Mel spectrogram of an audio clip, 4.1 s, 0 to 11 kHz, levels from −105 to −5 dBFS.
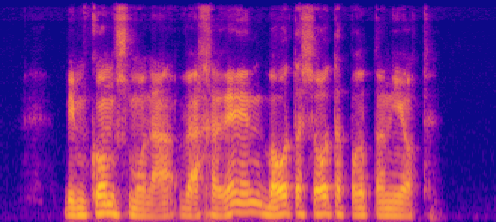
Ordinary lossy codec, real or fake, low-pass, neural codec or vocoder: Opus, 32 kbps; real; 9.9 kHz; none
